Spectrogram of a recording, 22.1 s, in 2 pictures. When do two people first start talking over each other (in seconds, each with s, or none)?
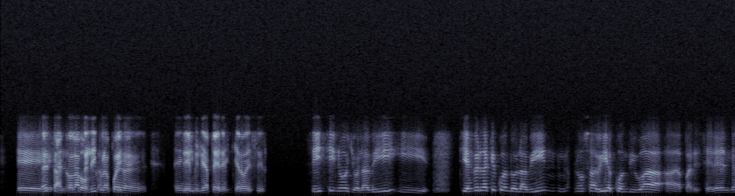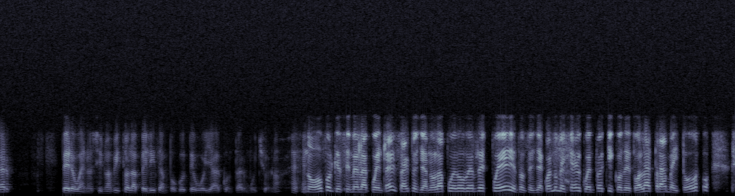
0.6 s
